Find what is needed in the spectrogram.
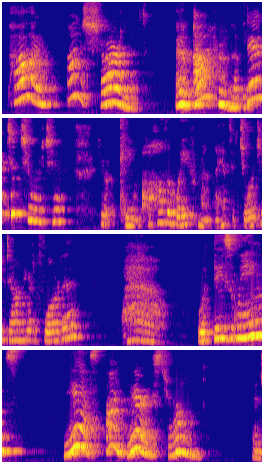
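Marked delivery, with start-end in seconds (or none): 0.1-4.9 high, slow, sweet bird puppet introducing herself; a proud little dodo saying hello; Charlotte puppet voice. Acted. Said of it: "introduce you to Charlotte". 12.6-14.7 high, slow, sweet bird puppet introducing herself; a proud little dodo saying hello; Charlotte puppet voice. Acted. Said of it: "introduce you to Charlotte".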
